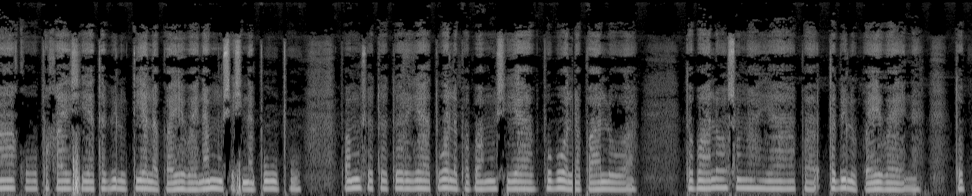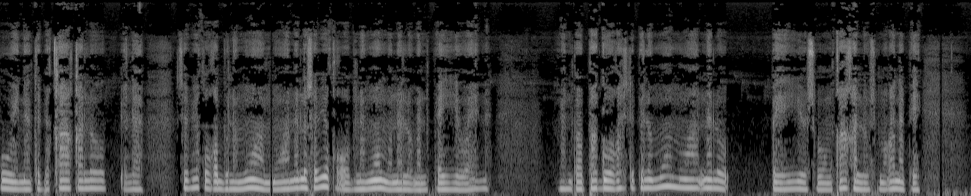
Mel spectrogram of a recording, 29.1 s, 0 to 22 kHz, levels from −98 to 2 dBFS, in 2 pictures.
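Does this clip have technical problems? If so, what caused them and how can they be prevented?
Yes. The speech sounds swirly, smeared and hollow throughout, with blurred attacks, likely generation loss from repeated MP3 encoding at 64 kbit/s, around seven passes. Each pass re-quantises on a shifted frame grid, so the damage compounds. To prevent it, keep a lossless master and encode to MP3 only once, at the final stage.

Gaps between chunks occur at 8.59, 18.63 and 28.68 s, each a 44 ms silence recurring every 10 s at chunk boundaries. To prevent them, trim codec padding and schedule chunk playback gaplessly, so each chunk starts exactly where the previous one ends.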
